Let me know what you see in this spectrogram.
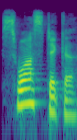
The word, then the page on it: swastika: American English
